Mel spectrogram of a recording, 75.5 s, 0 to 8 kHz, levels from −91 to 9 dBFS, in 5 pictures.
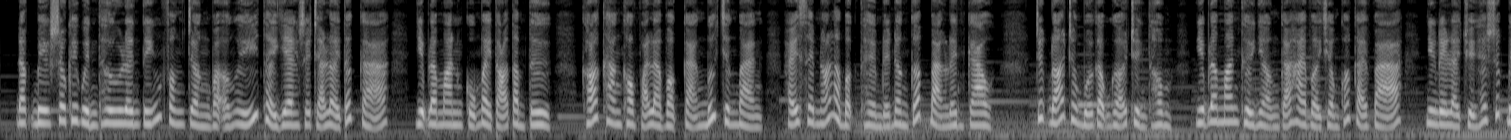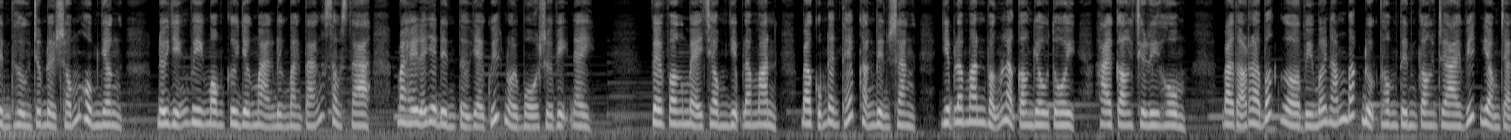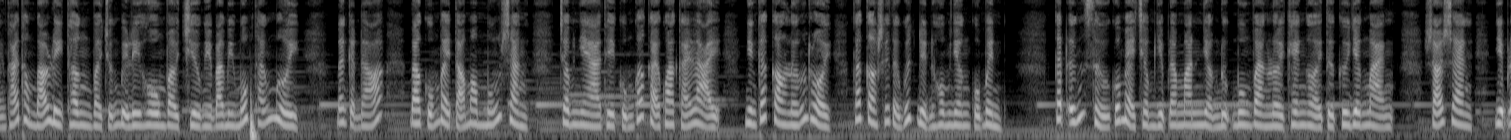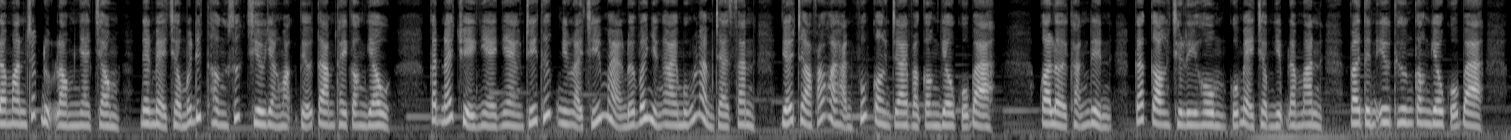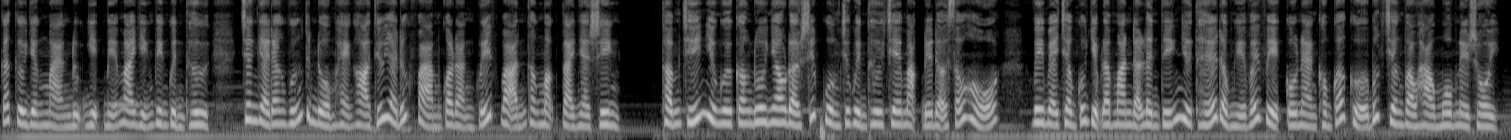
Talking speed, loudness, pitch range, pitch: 305 wpm, -26 LUFS, 215-260 Hz, 235 Hz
